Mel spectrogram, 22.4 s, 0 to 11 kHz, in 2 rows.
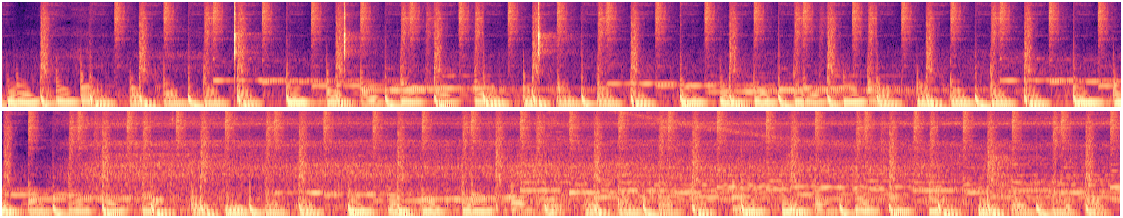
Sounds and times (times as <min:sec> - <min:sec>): Music: 0:00.0 - 0:22.3.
